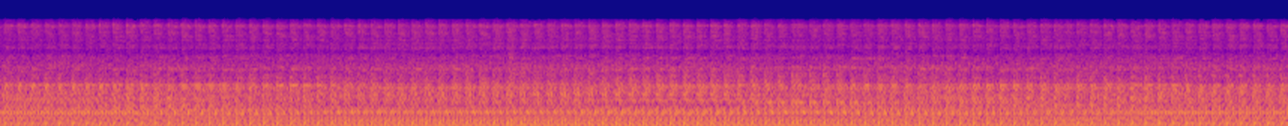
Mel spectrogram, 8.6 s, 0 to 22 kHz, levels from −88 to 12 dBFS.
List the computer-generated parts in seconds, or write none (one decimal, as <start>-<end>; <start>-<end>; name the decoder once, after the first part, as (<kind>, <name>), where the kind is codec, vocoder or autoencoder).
none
